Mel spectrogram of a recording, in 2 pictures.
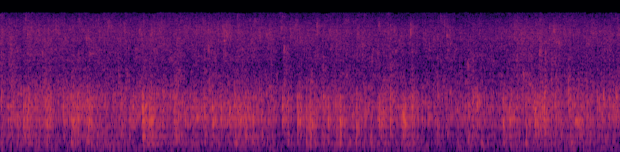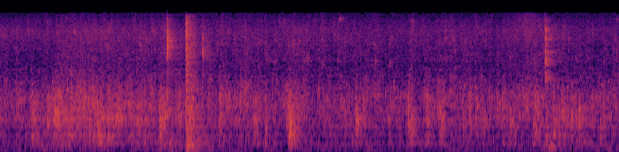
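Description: Wontons frying in a pan of hot oil: a steady, faint crackle and bubbling. Two sharp clicks cut through it, about eight seconds in and again near the end.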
